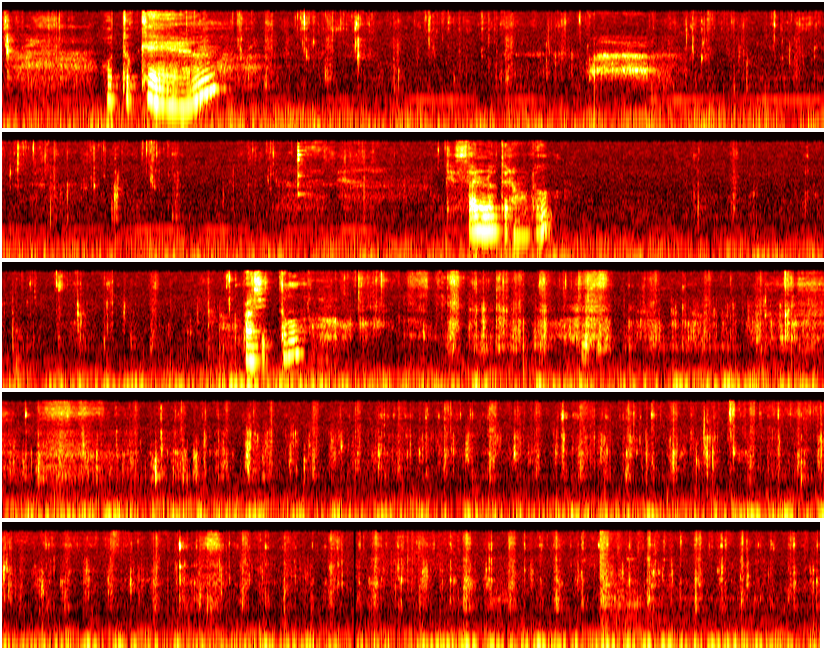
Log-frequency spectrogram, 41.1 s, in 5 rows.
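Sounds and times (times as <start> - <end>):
wet mouth chewing sounds: 2.2 - 12.0, 19.6 - 41.0.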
